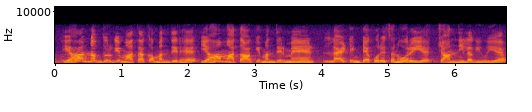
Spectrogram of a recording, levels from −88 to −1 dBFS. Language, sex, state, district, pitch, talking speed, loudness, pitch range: Hindi, female, Uttar Pradesh, Etah, 280 Hz, 185 wpm, -21 LUFS, 260-300 Hz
